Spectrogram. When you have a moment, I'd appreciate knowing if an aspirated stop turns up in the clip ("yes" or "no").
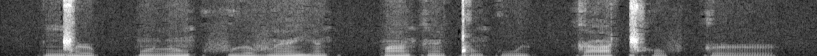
yes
